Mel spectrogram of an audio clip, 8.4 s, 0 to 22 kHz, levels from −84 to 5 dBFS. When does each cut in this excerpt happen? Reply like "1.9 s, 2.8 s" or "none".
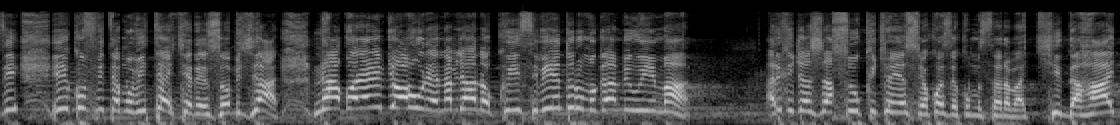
6.2 s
